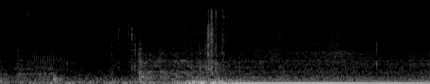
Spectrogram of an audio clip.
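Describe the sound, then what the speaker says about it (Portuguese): A 2007 Honda Fit engine starts with a short cranking whir that catches, then settles into a steady, close, low idle, with some faint handling noises before the start. "vamos começar a nossa condução do Honda Fit"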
